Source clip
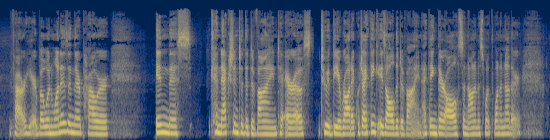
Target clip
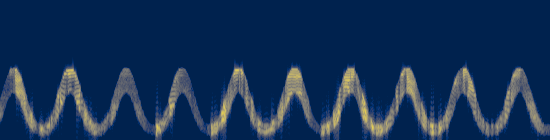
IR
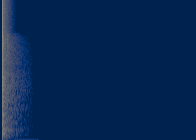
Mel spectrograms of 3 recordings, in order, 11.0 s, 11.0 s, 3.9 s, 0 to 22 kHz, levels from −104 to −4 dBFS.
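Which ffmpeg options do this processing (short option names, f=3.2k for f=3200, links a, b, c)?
-af "aexciter=amount=8.1:drive=6.6:freq=2.3k,lowpass=f=2.6k:t=q:w=0.5098,lowpass=f=2.6k:t=q:w=0.6013,lowpass=f=2.6k:t=q:w=0.9,lowpass=f=2.6k:t=q:w=2.563,afreqshift=-3000,afftfilt=real='re*between(b*sr/1024,280*pow(2100/280,0.5+0.5*sin(2*PI*0.89*pts/sr))/1.41,280*pow(2100/280,0.5+0.5*sin(2*PI*0.89*pts/sr))*1.41)':imag='im*between(b*sr/1024,280*pow(2100/280,0.5+0.5*sin(2*PI*0.89*pts/sr))/1.41,280*pow(2100/280,0.5+0.5*sin(2*PI*0.89*pts/sr))*1.41)':win_size=1024:overlap=0.75"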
